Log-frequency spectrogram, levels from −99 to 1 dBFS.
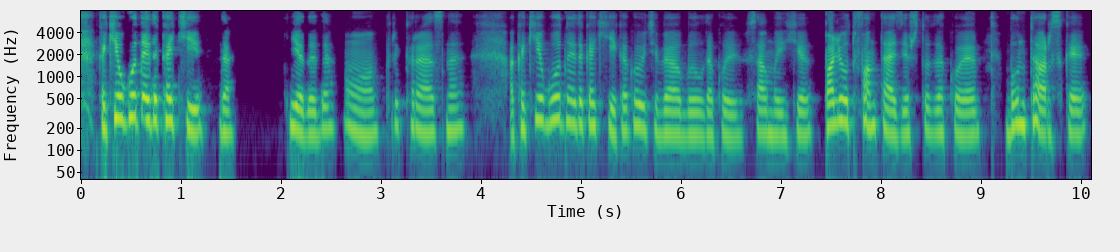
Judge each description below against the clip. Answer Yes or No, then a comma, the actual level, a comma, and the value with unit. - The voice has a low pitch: No, medium, 185 Hz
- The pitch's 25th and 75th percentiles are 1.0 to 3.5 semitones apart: No, average, 4.6 semitones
